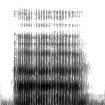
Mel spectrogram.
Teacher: It's just a completely relaxed, neutral, unstressed uh sound. >> The jaw is barely open, the tongue is dead center doing absolutely no work. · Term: schwa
